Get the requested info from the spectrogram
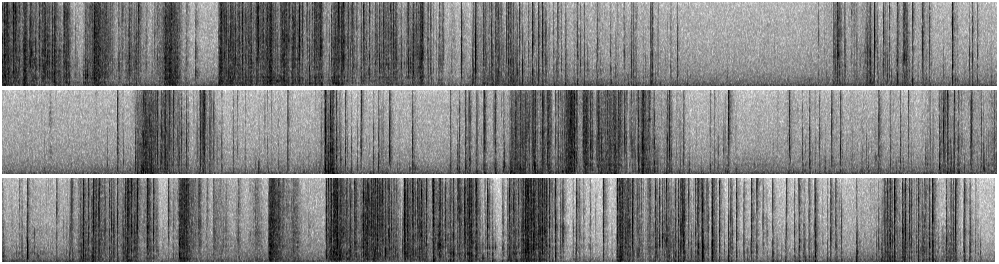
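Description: Clear plastic bags crinkling as bagged plastic model-kit runners are handled and turned over, in irregular bouts with short pauses between them.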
